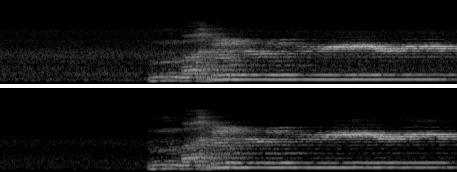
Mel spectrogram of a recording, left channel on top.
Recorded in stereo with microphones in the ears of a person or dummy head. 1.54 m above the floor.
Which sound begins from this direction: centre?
Singing, at 1.5 s.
